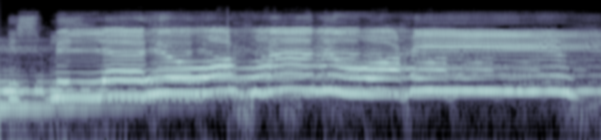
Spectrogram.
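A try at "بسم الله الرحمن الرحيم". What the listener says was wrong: اچھا، الرحیم میں ہون گول نہیں کرنے. بسم اللہ الرحمن الرحیم.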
